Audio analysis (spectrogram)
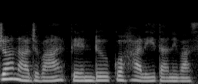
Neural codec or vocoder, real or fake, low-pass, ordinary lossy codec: codec, 24 kHz, 0.5 kbps, DualCodec; fake; 7.2 kHz; none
